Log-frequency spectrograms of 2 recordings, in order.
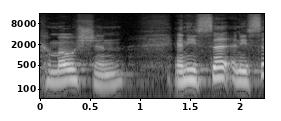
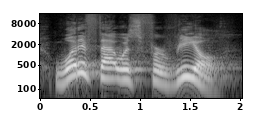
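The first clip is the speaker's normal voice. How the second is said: plain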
